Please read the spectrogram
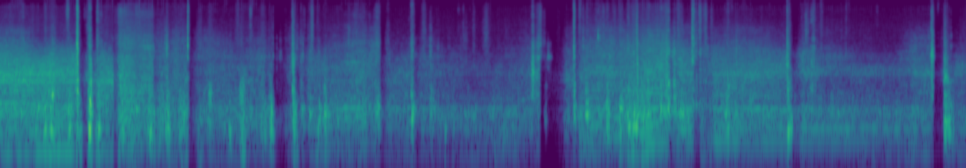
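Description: A screwdriver prying and scraping at a refrigerator's plastic liner and metal front rail as it is taken apart, with scattered knocks and clicks.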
